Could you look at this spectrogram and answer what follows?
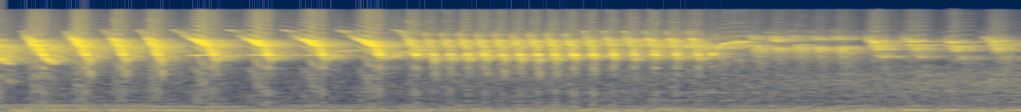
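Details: AF canary singing energetically for song training: a series of loud descending chirps, then a very rapid even trill that slows into softer spaced notes.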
